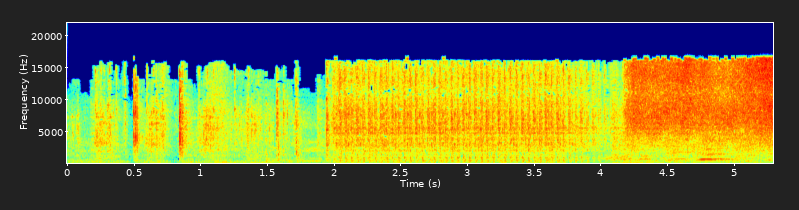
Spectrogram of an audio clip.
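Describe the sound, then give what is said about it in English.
Sewing machines running in a dress designer's Garment District workshop in Manhattan: a few clicks, then a steady mechanical clatter, then a loud hiss of steam on fabric near the end. “She showed us around where her dresses get stitched, the buttons put on, and the fabric steamed.”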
